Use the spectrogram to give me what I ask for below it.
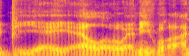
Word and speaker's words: bologna: It's like actually bologna, Baloney. No, it's spelled bologna, but you had to peel the little red strip off of it.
